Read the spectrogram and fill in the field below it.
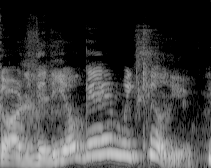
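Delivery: hammed-up Russian villain accent, pitch climbing high; a bad joke Russian accent for the video game; mock Russian accent. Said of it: "I don't know what accent that was".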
